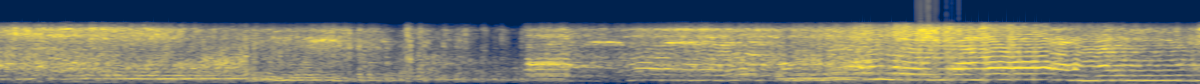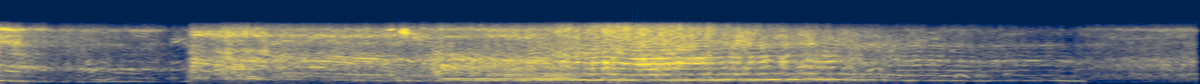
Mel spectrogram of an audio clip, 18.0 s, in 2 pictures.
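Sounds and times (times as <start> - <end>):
rally car engine at high revs: 0.0 - 17.8.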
